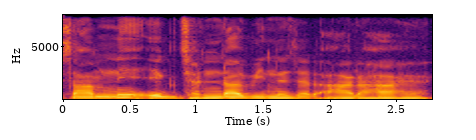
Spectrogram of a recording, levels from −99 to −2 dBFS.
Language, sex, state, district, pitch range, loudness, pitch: Hindi, male, Jharkhand, Ranchi, 125-135 Hz, -13 LUFS, 130 Hz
